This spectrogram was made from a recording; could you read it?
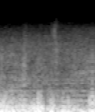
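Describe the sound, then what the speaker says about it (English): Wind buffets the microphone outdoors beside a boat, a loud continuous low rumble filling the whole moment with no voice on top. "Oh, it's a bit windy. I hope you can hear me here."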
